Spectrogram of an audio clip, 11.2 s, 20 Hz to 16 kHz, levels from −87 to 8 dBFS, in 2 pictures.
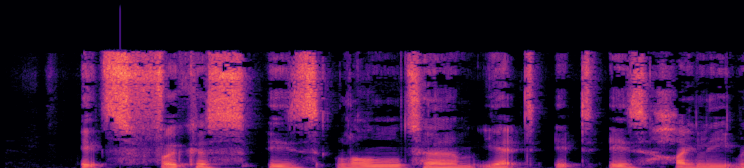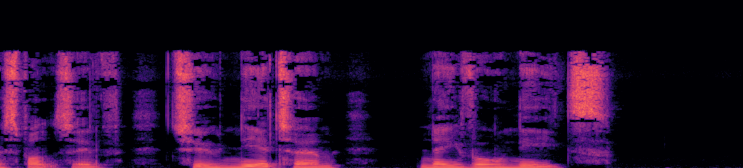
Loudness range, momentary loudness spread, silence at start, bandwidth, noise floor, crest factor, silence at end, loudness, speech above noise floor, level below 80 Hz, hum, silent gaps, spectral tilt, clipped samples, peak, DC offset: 7 LU; 14 LU; 0.6 s; 12 kHz; -77 dBFS; 24 dB; 1 s; -20 LUFS; 55 dB; -50 dBFS; none; none; -2.5 dB/octave; under 0.1%; 0 dBFS; under 0.1%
